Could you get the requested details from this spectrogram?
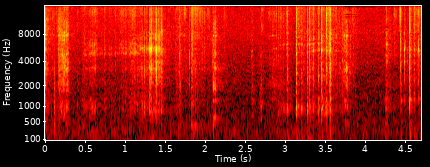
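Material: Soap.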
